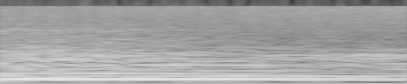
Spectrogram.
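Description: Electric guitar played through a Big Zed Muff fuzz pedal, one heavily distorted note held and sustaining steadily without a break.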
